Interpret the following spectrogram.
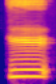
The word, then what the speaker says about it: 于: 于居去是 This sound doesn't exist in English, but it's similar to the U in the word menu. First, try saying an E like see. Now try rounding your lips while pronouncing this sound.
